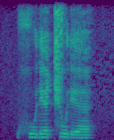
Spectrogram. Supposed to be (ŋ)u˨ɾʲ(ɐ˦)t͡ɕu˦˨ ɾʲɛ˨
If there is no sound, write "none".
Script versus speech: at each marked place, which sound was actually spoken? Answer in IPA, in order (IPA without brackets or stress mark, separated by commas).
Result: x, æ˦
